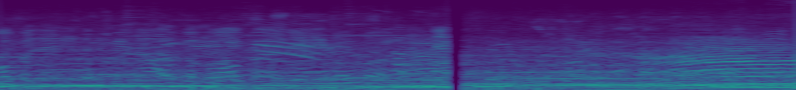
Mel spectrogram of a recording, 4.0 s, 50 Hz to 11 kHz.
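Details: Brown Swiss cows at the Appenzell cattle show, Switzerland, 2022, holding low, level moos beneath a loud murmur of people and hall noise.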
